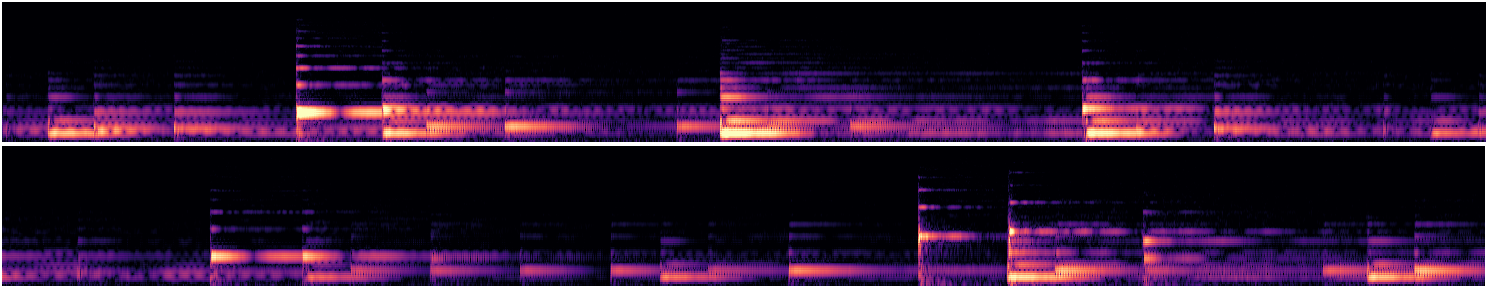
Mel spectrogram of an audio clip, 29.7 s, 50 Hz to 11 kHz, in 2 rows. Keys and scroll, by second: 19.9 KP_4, 20.1 KP_5.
